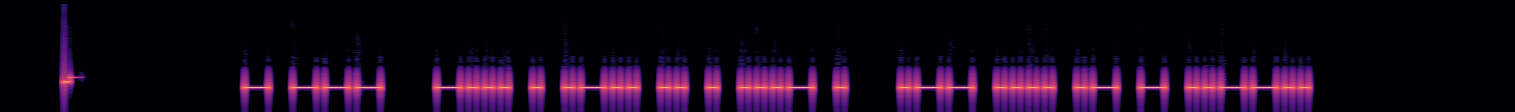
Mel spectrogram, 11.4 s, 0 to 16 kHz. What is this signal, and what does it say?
Morse code, heard as a keyed tone, about 20 wpm, 700 Hz. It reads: TO BELIEVE WHAT?
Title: Sentences from Top 1000 Words 20wpm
